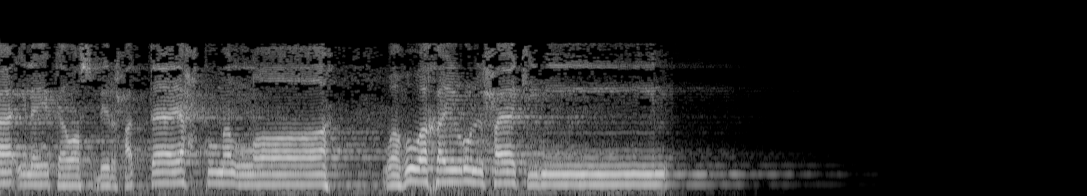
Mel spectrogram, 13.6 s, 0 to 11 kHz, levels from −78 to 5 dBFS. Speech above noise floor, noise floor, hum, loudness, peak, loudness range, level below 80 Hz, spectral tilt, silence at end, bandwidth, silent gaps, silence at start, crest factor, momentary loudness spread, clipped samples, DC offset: 65 dB; -82 dBFS; none; -18 LUFS; 0 dBFS; 7 LU; -48 dBFS; -11 dB/octave; 4.35 s; 5.8 kHz; none; 0 s; 18 dB; 12 LU; under 0.1%; under 0.1%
